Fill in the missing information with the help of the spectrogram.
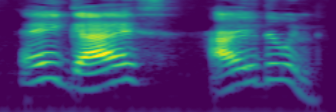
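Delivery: put-on high, bright greeting as a carefree boy; cheery Boruto voice.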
